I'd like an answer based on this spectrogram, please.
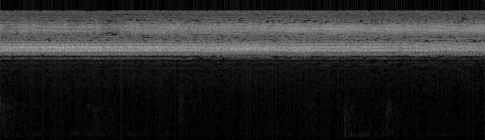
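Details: Real-time South African bushveld recording of Christmas beetles (Anoplognathus): an intense, continuous high-pitched drone with a slight pulsing shimmer, and soft low clicks scattered beneath it.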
